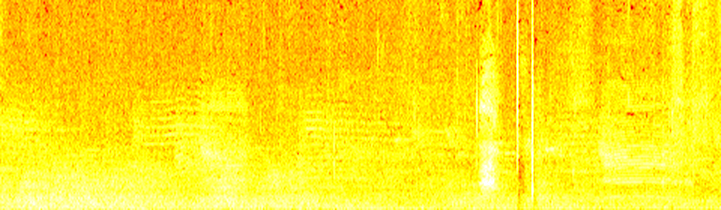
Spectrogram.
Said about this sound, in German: Mann, ist er schon wieder laut über mir. Flugzeug.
